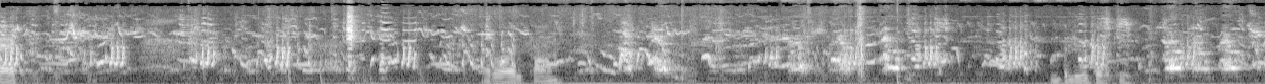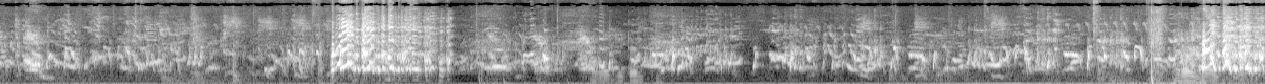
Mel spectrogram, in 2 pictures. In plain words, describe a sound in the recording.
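Turkeys gobble and chirp close by, loudly and without pause.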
